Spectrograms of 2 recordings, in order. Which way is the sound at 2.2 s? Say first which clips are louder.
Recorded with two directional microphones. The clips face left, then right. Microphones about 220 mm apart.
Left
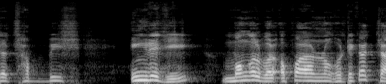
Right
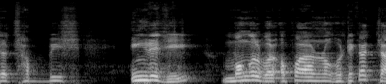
Left 4 dB; 45° left (ahead or behind).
